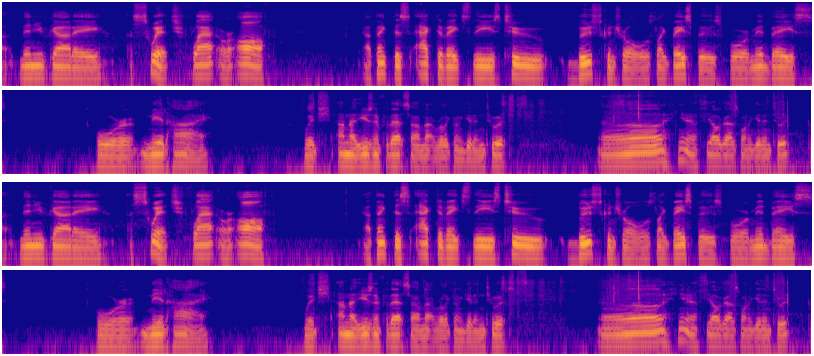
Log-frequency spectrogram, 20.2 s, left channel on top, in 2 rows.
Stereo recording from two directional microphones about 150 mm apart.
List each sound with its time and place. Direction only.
0.0 s speech: 15° right (ahead or behind)
13.9 s speech: 5° right (ahead or behind)
16.6 s writing: 25° right (ahead or behind)
17.6 s speech: 10° right (ahead or behind)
